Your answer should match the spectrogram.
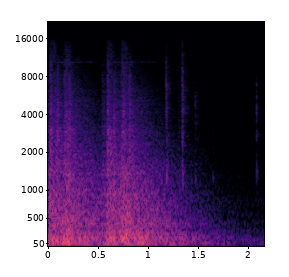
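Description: Orchestral action-music percussion played back from a production session: a low drum ensemble hit without the mid drums layered in, coming in suddenly and fading out over about a second and a half.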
